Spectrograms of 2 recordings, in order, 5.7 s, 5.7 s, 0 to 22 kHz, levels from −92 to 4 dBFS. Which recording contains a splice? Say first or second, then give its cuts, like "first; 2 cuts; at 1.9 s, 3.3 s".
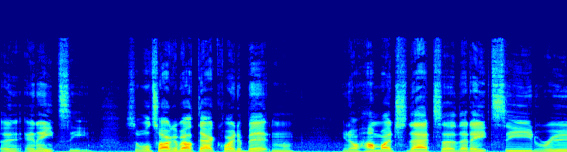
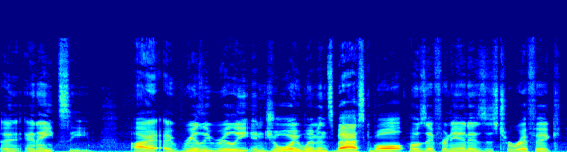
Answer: second; 2 cuts; at 1.2 s, 4.1 s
